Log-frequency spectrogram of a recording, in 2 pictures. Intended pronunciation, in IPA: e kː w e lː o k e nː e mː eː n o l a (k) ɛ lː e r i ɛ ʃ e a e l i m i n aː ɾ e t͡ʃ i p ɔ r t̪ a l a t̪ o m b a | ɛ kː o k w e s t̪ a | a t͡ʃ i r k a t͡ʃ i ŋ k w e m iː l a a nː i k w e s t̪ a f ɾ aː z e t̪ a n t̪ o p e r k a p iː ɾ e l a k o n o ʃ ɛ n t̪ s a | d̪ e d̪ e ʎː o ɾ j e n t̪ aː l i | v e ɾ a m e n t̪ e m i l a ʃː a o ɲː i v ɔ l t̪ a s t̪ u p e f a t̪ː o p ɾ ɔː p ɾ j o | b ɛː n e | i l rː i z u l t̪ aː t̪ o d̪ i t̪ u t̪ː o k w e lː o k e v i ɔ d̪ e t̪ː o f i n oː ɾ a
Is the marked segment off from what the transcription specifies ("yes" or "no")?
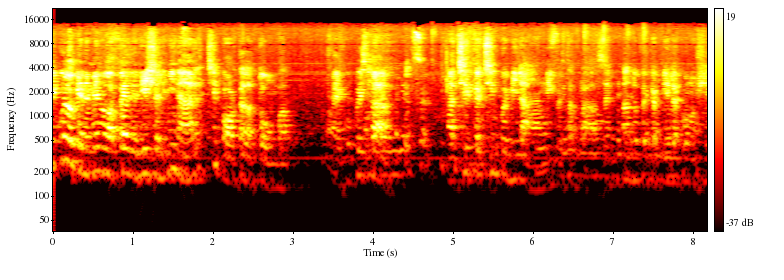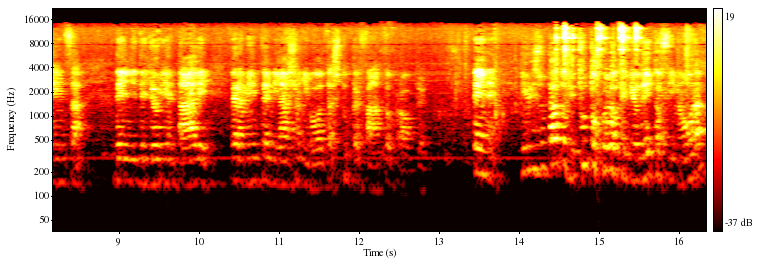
yes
